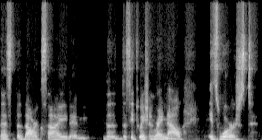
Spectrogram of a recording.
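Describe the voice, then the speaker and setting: A very slow pace with a Brazilian accent. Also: woman. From Curitiba, Brazil. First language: Portuguese. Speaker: behavioral therapist, DJ, world traveler. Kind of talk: podcast interview answer.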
